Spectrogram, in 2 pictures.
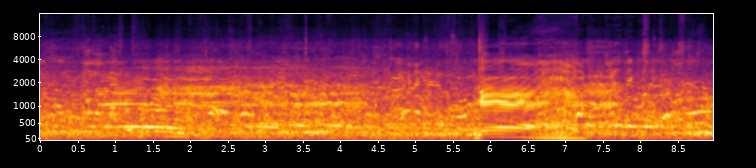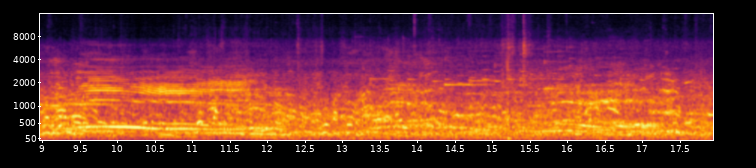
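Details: Sahiwal cattle at a crowded cattle market in Gazipur, Bangladesh, on 27 August 2024. A deep, harmonic-rich moo swells around six to seven seconds over constant crowd chatter and bargaining voices.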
